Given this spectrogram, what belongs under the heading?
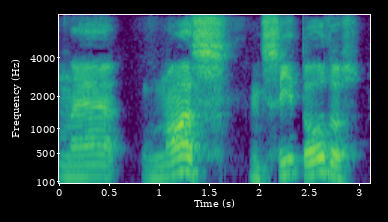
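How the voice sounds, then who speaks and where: A man's high-pitched voice. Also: very clean recording, silent background. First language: Spanish (speaking Portuguese). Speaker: spiritual content creator, songwriter. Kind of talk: spoken reflection monologue. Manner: halting.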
